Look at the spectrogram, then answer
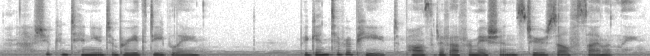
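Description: A woman hosting a podcast, leading a guided meditation in a soft, half-whispered, soothing voice. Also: on the high side, steady tone, unhurried, vocal fry, faint music behind. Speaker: podcast host.

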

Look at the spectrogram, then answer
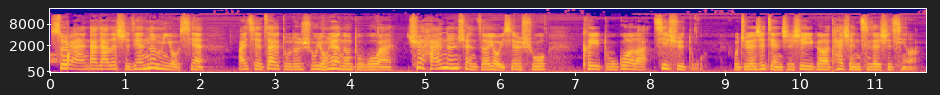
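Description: A woman's voice: medium pitch, brisk. A female podcast co-host chats casually about reading. Her voice is mid-range. She talks in a playful, self-mocking way.

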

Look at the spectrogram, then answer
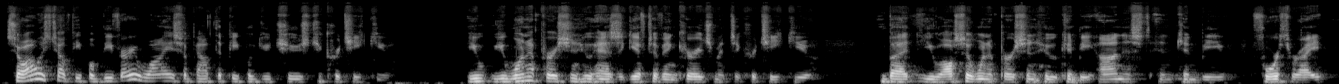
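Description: A middle-aged man, a pastor, talking as a guest in a podcast interview and telling lively stories with frequent restarts. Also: mid-range voice, normal speed, slightly rough. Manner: animated storytelling with lots of restarts.

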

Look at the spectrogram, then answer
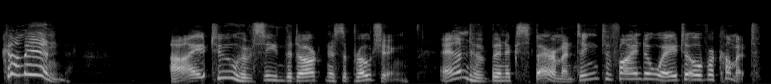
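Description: A man's voice: high voice, big pitch swings, moderate pace, gravelly, sharp tone, no echo, lo-fi sound, heavily acted. A man playing a pompous, bumbling old alchemist with a grand manner. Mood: grandiose. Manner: grandiose, then deflating.

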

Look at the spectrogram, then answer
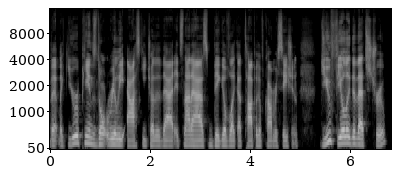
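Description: A man's voice: medium pitch, fairly bright tone, smooth, dry recording, studio quality. A man from Bulgaria hosting a podcast interview over a video call, chatty and enthusiastic, asking long rambling questions. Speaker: podcast host. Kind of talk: casual interview chat.

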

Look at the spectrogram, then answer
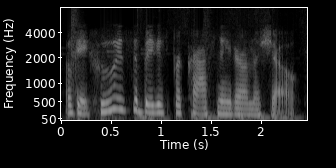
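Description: A woman's voice: mid-range voice, lively intonation, quick pace, loud music behind the voice. A woman caller asks a plain question in a voicemail left over a landline phone.

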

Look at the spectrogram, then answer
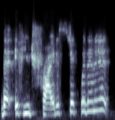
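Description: A woman's voice: fairly high pitch, expressive, a little fast, a bit bright, slightly rough, dry recording. A woman co-hosting a podcast in casual conversation, earnest and rambling with lots of fillers. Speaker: podcast co-host. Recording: dry, dull lo-fi sound.

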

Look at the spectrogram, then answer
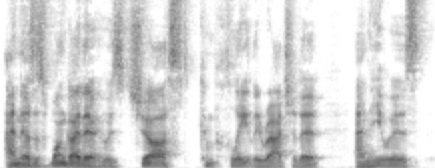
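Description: Chatty man, animated. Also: on the low side, moderate pace. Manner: animated, rambling with many "like" fillers. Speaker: author guest. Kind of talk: casual interview chat.

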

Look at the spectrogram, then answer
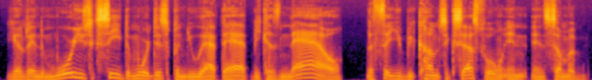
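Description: Speaking quickly and expressively in a lowish, darkish voice, an American podcast host in his forties offers casual motivational talk. He's colloquial and profane and chuckles frequently; the clean studio sound has no room noise.

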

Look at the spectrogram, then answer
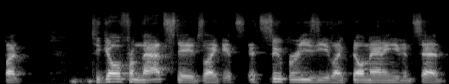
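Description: A man talking casually about soccer on a podcast, full of "like" and quick laughs. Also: lowish voice, fairly bright tone. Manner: filler-heavy, laughs often. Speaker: podcast co-host. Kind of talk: casual sports chat.

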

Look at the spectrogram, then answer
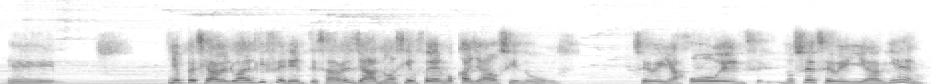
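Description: A woman's voice: fairly high pitch, dark tone, dull audio, soft background music. A woman, telling personal experiences in a casual interview, earnest and emotional. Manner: earnest, emotional, halting storytelling. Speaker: guest sharing personal experiences.

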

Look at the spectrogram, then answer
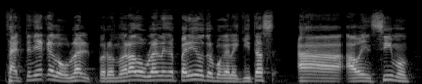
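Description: A man in a casual sports chat, analytical and quick, stammering on restarts. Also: fairly high pitch, pushed and bright, faint music behind. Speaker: podcast co-host.

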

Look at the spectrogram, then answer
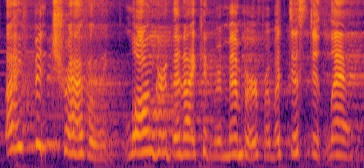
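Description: An actress voicing a goddess in disguise as a humble young hairdresser, ingratiating and pleading in a podcast audio drama. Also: female voice, sits high, expressive, fairly quick, a bit bright, in a large hall.

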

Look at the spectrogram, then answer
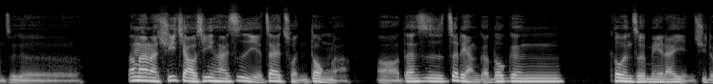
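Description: A man's voice: medium pitch, a little mellow, no room sound. A man with a Taiwanese Mandarin accent hosting a podcast, giving chatty, gossipy, wry political commentary. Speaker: podcast host.

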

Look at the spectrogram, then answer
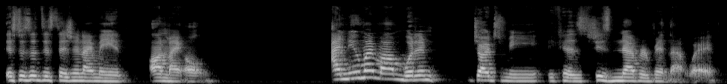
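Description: This young woman from the US is an actor recounting her story in a personal interview monologue. Her lowish voice has lively intonation and a moderate pace. She comes across as candid and reflective, with many casual fillers.

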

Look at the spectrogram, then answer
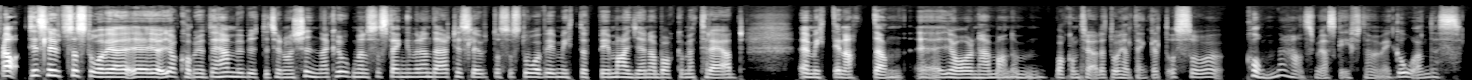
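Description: A middle-aged woman, an author as interview guest, telling a personal story in a lively way, laughing often and acting out dialogue. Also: lowish voice, no echo, studio quality. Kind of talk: personal storytelling in a podcast chat.

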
